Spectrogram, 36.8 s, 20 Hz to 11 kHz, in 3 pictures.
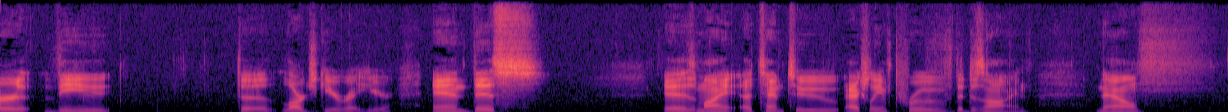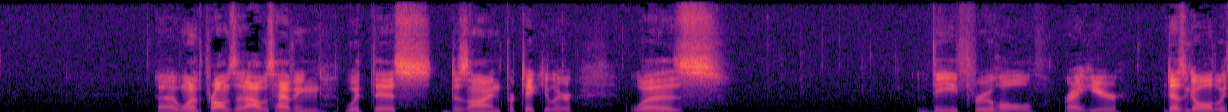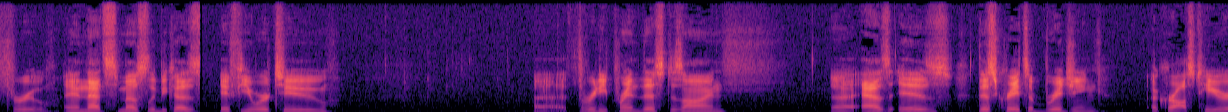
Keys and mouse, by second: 7.1-8.7 drag, 8.7-10.0 middle drag, 11.1 click, 12.7 middle click, 16.4 middle click, 16.7 middle click, 18.1 z, 20.1 z, 26.5-27.7 middle drag, 29.3 z, 31.1 z, 32.3-36.8 drag.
